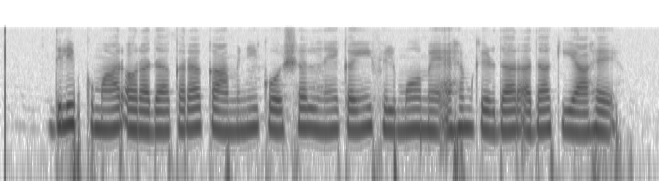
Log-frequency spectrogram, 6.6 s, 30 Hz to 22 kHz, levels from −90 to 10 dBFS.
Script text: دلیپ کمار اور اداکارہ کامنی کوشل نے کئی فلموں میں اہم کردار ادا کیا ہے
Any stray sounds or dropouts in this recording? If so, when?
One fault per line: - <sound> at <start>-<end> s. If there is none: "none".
none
